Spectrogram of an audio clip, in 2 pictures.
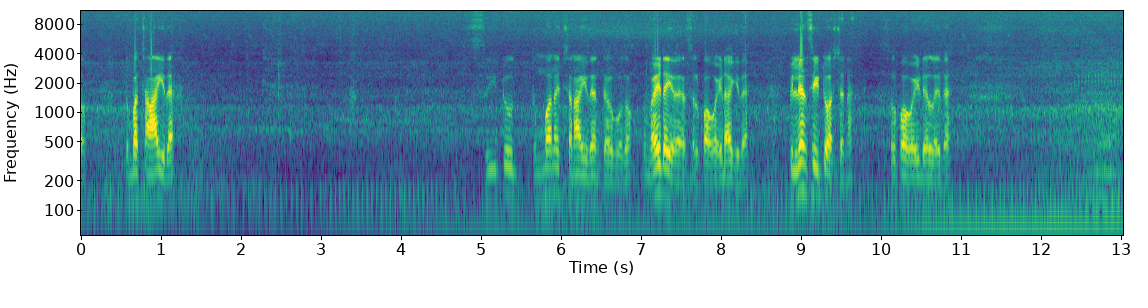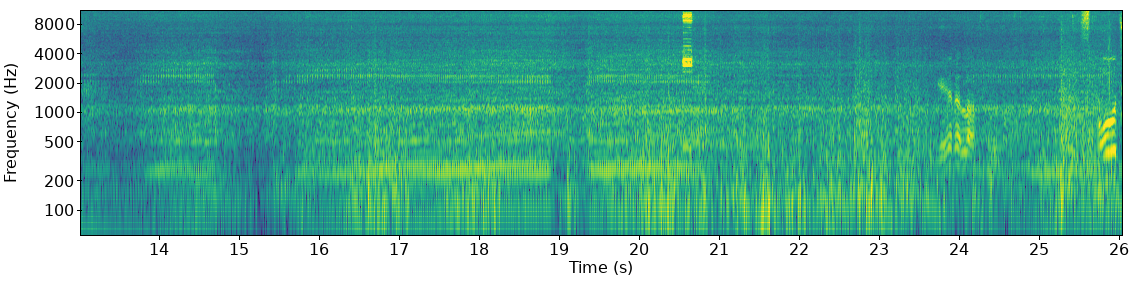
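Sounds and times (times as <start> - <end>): motorcycle engine accelerating: 1.7 - 26.0.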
